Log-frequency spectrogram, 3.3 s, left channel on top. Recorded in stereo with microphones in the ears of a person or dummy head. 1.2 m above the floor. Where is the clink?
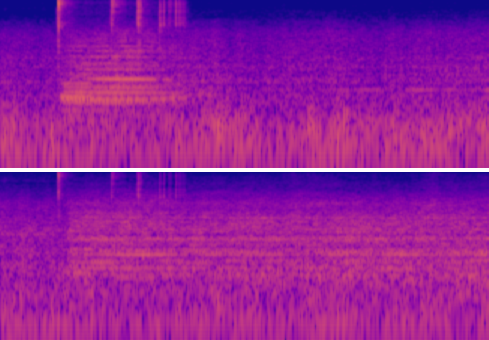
65° left (ahead or behind).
